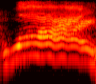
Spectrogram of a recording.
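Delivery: high, drawn-out mock plea; theatrical high wail of protest; challenging God. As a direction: cry why up to the heavens. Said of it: "challenging God, I'm like".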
